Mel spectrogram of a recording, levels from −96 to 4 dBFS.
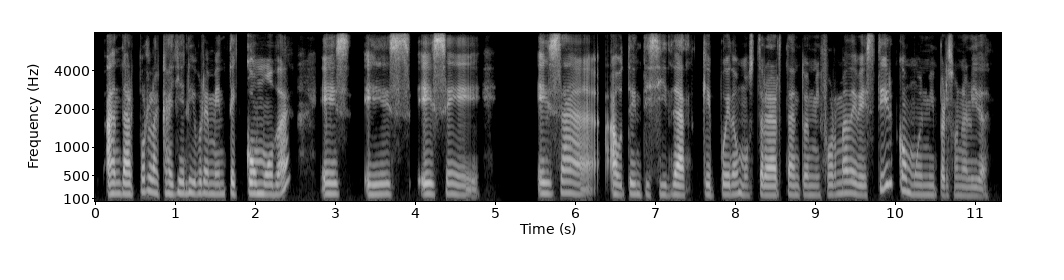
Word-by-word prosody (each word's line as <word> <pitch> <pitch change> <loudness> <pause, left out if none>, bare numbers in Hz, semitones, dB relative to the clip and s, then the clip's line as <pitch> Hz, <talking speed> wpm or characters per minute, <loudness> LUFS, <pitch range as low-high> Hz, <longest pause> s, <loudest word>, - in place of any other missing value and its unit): andar 185 -1 +3
por 220 +1 -9
la 210 -2 -3
calle 190 +2 -5
libremente 190 -1 -6
cómoda, 180 - 0 0.4
es 185 0 +4
es 175 +1 +4
ese 180 -2 +5 0.7
esa 190 0 +3
autenticidad 175 -2 0 0.2
que 170 - -5
puedo 175 +2 -7
mostrar 160 -2 -2
tanto 165 -1 -8
en 165 - -12
mi 160 - -13
forma 170 +4 -8
de 195 -2 -5
vestir 255 - -1
como 210 -8 -6
en 170 - -14
mi 165 -1 -13
personalidad. 155 -2 -7
180 Hz, 125 wpm, -26 LUFS, 170-190 Hz, 0.7 s, ese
